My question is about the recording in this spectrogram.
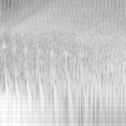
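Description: Electronic music intro: a sudden deep bass drop with a quick run of falling pitch sweeps that gradually slow, under a rising hiss sweep.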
